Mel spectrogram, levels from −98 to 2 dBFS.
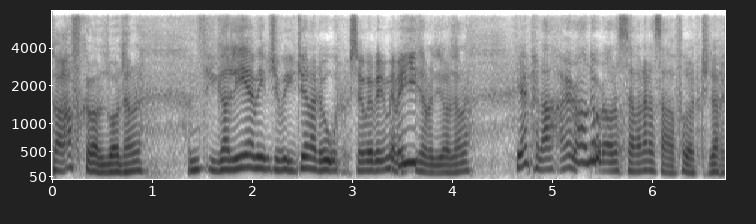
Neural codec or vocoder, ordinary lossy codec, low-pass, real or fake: codec, 16 kHz in and 24 kHz out, 0.4 kbps, LongCat-Audio-Codec, four codebook decoder; none; 7.2 kHz; fake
